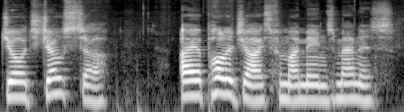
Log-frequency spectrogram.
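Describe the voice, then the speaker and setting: A woman voicing a calm, composed young male gang boss who speaks softly and slowly. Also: on the high side, pitched above the performer's own voice, close to an everyday voice. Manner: soft, slow, measured.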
